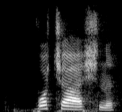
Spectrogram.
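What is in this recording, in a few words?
"вочаасьны", Komi, female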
